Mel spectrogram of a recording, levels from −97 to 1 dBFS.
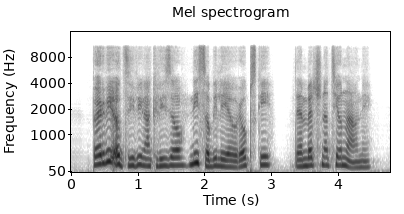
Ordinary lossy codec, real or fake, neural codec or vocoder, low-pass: none; fake; codec, 16 kHz in and 24 kHz out, 0.9 kbps, LongCat-Audio-Codec, four codebook decoder; 10.8 kHz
